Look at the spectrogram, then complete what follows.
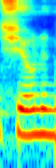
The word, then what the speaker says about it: Sionan: So you had goddesses like Seonan and Bowen, who, Seonan gave her name to the river Shannon, and Seonan is spelled Sionan.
